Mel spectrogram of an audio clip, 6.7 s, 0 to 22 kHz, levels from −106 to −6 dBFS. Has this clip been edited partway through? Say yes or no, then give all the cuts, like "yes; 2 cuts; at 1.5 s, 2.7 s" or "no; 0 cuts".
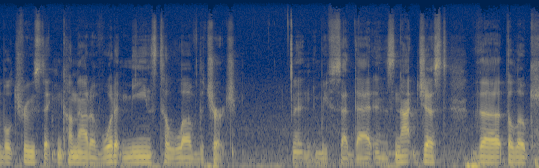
yes; 1 cut; at 3.7 s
